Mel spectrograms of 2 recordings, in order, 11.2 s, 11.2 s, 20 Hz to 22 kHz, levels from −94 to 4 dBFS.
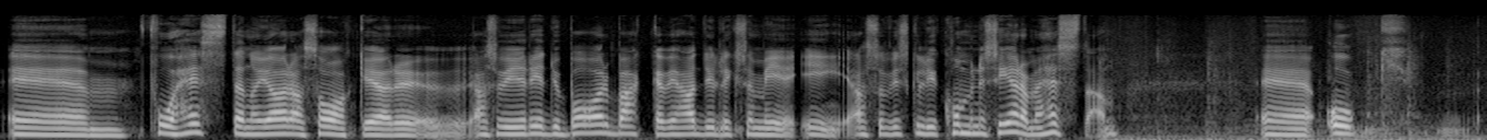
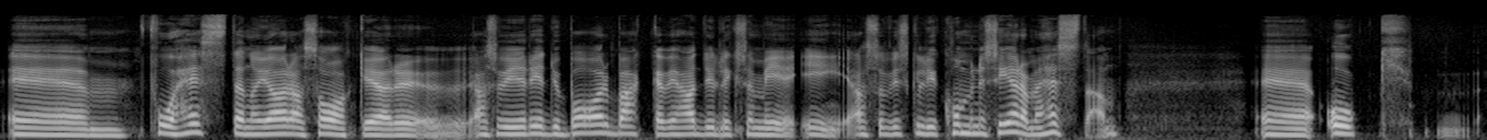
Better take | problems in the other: second | footsteps; faint; from 8 s on; peak 15 dB below the speech

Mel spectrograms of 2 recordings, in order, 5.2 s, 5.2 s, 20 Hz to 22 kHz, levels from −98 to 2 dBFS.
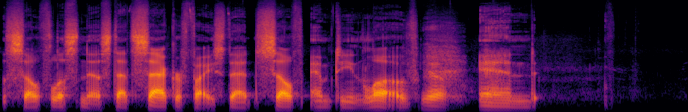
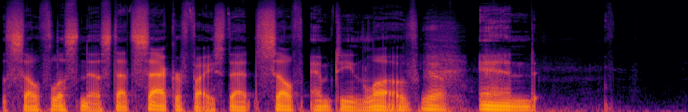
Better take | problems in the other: second | thin; very; fading below 500 Hz

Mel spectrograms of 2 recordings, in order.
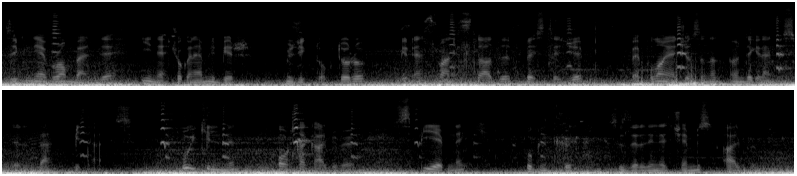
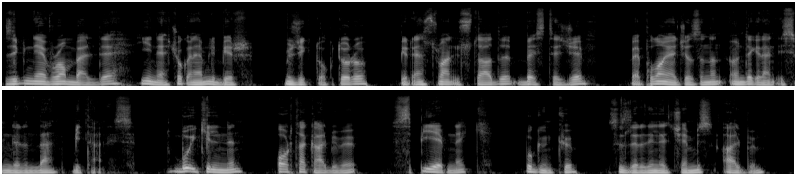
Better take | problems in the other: second | wind noise on the microphone; heavy; 2 dB above the speech

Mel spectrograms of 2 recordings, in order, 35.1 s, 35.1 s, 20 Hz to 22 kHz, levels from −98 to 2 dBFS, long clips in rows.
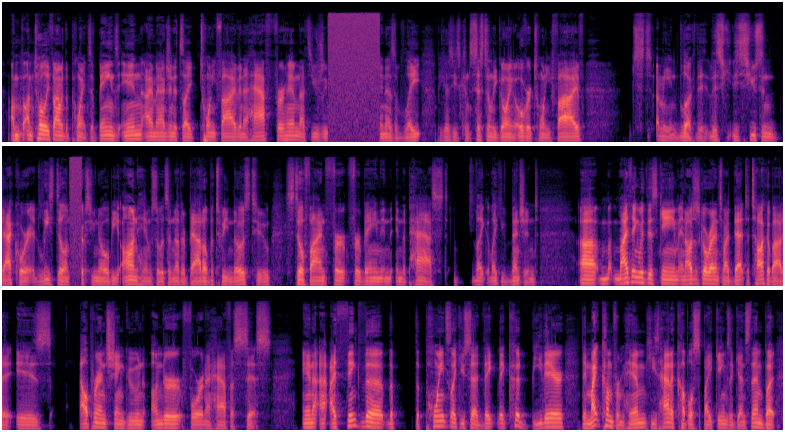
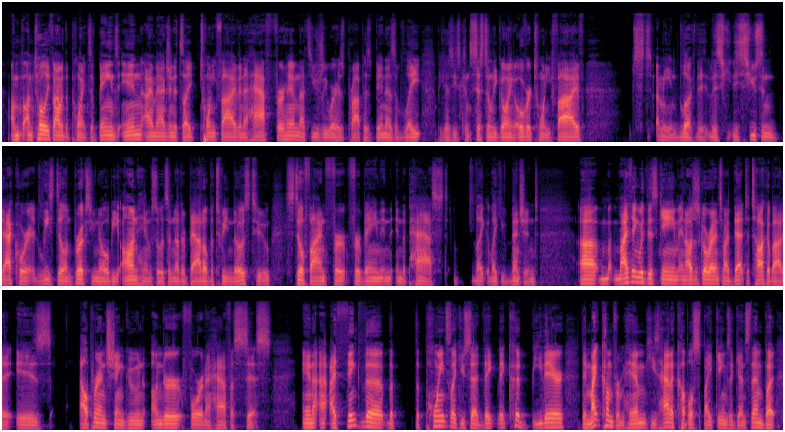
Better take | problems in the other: second | audio cutting out; filled with static; at 5 s for 1 s and at 13 s

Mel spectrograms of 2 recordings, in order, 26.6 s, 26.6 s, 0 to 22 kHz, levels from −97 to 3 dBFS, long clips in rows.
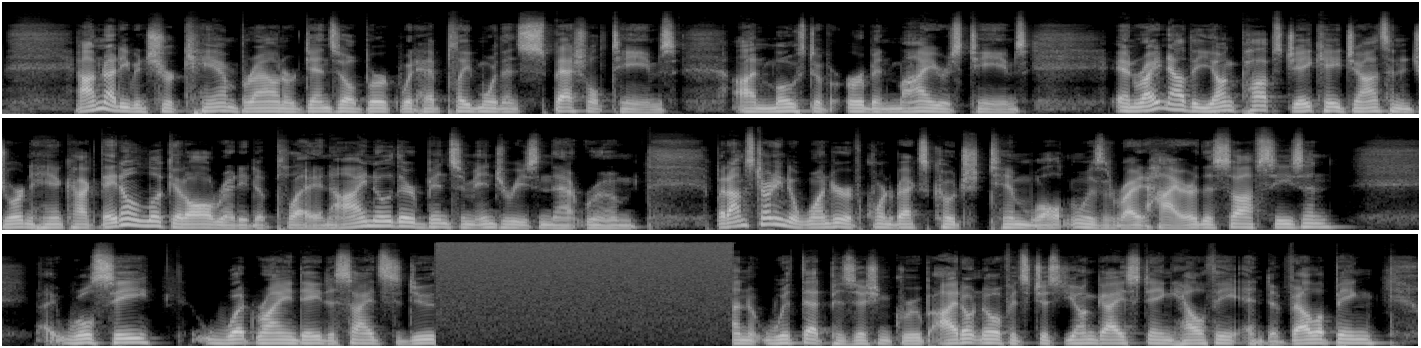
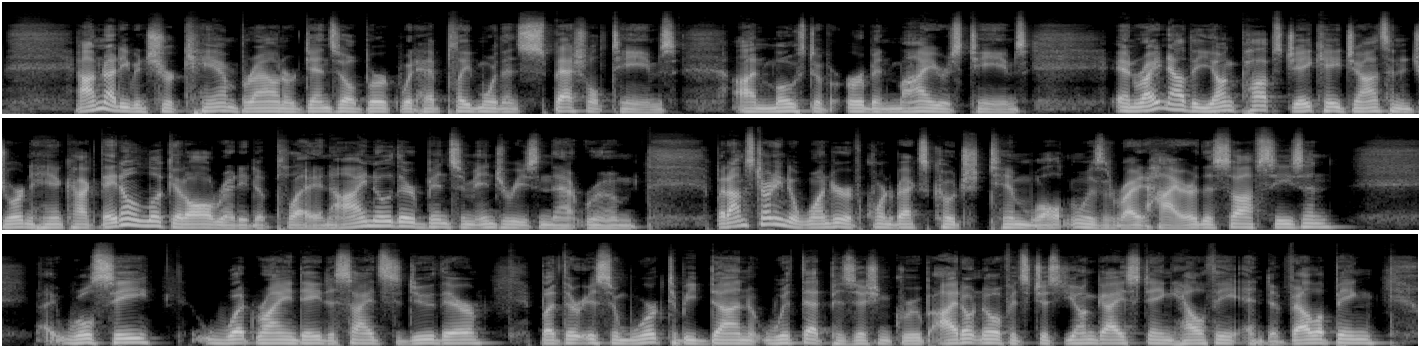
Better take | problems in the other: second | audio cutting out; filled with static; at 20 s for 2 s

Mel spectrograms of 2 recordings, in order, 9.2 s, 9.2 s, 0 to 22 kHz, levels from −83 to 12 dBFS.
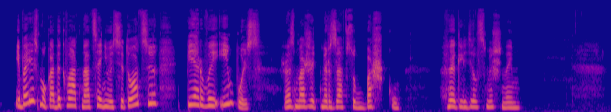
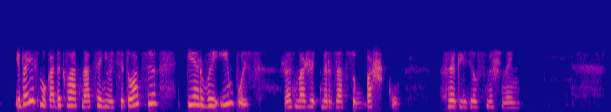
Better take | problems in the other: first | phone-call audio; nothing above 3 kHz

